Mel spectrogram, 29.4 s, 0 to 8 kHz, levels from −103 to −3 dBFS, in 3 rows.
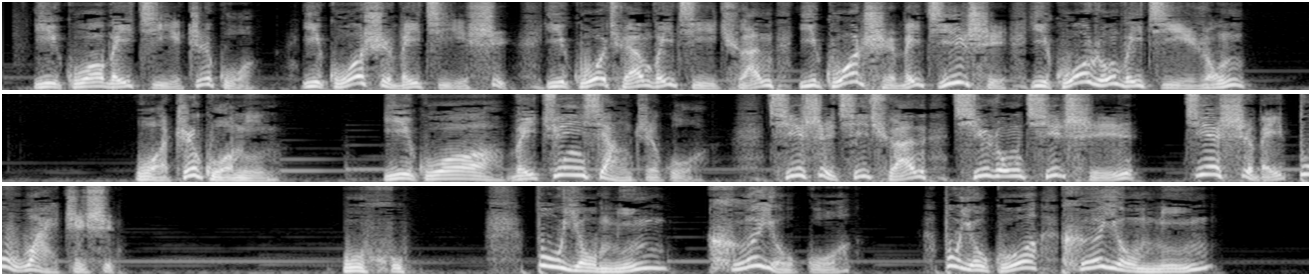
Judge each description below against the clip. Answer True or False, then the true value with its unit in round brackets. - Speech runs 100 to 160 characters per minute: True (145 characters per minute)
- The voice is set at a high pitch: False (140 Hz)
